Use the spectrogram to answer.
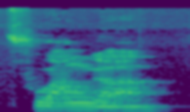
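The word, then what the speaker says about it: Fuaga: Und um die 14 jetzt abzuschließen, die Saints haben sich Talise Fuanga, hier habe ich mich tatsächlich nochmal über die Pronunciation unterhalten, der heißt anscheinend Fuanga, weil man das hawaiianisch so ausspricht, von Oregon State geholt.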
